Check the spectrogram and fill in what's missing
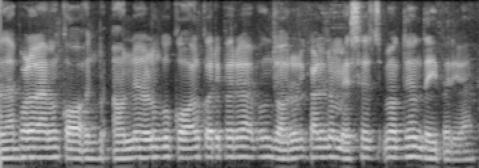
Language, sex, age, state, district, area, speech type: Odia, male, 18-30, Odisha, Kendujhar, urban, spontaneous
